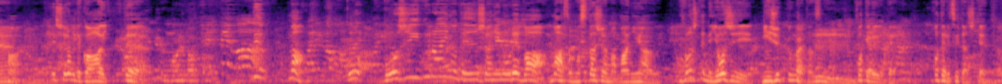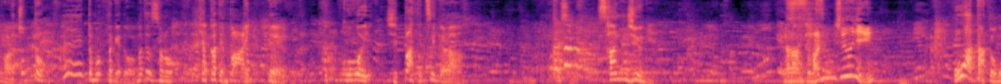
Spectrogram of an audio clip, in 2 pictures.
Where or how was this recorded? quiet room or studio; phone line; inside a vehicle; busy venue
busy venue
